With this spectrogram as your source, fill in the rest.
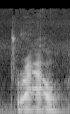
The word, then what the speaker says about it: drow: in the Underdark neo drow or dro however you want to pronounce it that's it drow so if it frustrates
